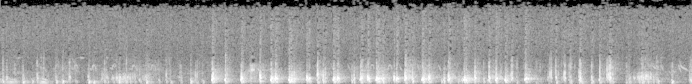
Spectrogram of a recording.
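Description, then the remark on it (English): Horse hooves clip-clop in a quick, steady rhythm, with a buggy rattling along behind and pulling up just past a bridge, the hoofbeats continuing throughout at a fairly even volume. “There's a buggy just past the bridge there. And that mate all hunkered over. He must have been hit. Pull up so we don't scare the horse”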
